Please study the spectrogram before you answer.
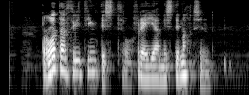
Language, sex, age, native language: Icelandic, male, 20-29, Icelandic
